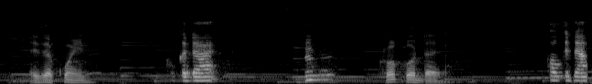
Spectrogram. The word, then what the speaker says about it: Polkadot: Someone mentioned Polkadot too, Elvis. I heard that's gonna do well in the future. Polkadot. He said crocodile. Is a coin. Polkadot. Crocodile. Polkadot, like a polka dot.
